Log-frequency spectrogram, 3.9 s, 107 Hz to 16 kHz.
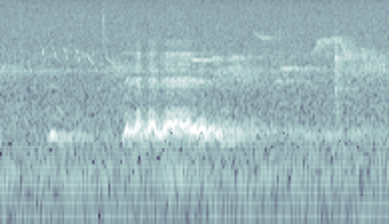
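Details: Tawny owl calling: a short hoot near 0.5 s, then a long wavering, quavering hoot about a second long, with faint high chirps and insect-like tones in the background.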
